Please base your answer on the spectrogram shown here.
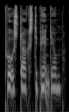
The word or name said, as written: postdocstipendium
